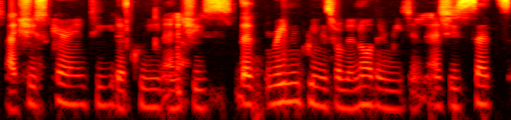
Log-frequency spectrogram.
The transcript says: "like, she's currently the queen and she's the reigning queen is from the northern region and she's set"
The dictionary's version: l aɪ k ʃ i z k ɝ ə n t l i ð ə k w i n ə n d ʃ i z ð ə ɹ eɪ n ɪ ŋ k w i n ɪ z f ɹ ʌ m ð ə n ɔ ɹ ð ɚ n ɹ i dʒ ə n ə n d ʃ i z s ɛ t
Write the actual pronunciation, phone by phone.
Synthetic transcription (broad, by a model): l aɪ k ʃ i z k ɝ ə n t i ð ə k w i n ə n ʃ i z ð ə ɹ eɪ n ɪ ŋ k w i n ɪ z f ɹ ʌ m ð ə n ɔ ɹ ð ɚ n ɹ i dʒ ə n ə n ʃ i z s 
